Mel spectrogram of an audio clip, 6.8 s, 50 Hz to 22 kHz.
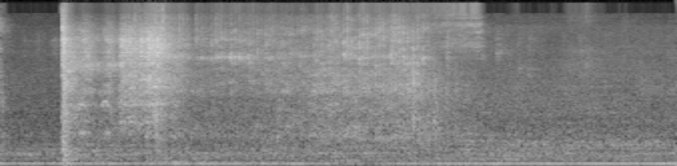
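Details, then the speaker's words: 1961 VW Beetle being revived after wiring troubleshooting, cold with choke open, battery about 46% charged: starter engages with a thump and spins the engine at a steady even hum; starting system works normally. "I hear clicking so I know the uh solenoids and stuff are working. Oh, she sounds like she'll go."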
